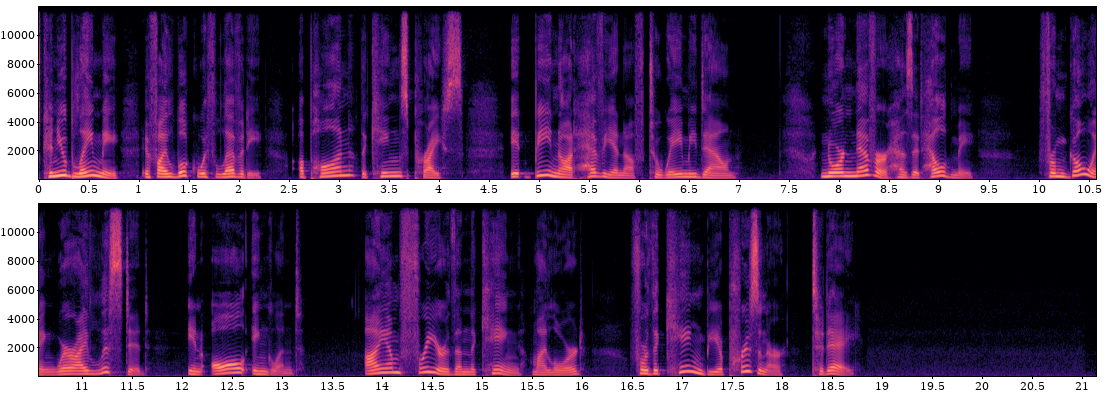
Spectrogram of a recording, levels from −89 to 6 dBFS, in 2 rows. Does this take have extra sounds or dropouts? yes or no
no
